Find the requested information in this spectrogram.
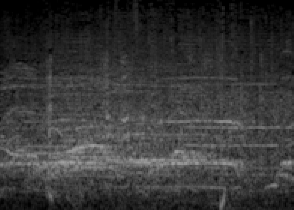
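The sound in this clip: Men in a talk-show audience cheer and applaud, a continuous loud roar of clapping with shouting voices rising through it from start to finish.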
